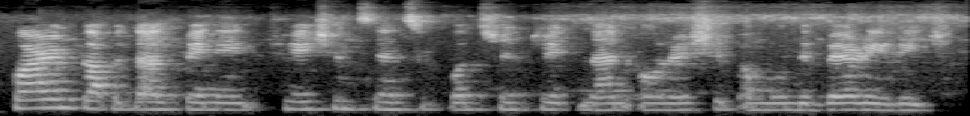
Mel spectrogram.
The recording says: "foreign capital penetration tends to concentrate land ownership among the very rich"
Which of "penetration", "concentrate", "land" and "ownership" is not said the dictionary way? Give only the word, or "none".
land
